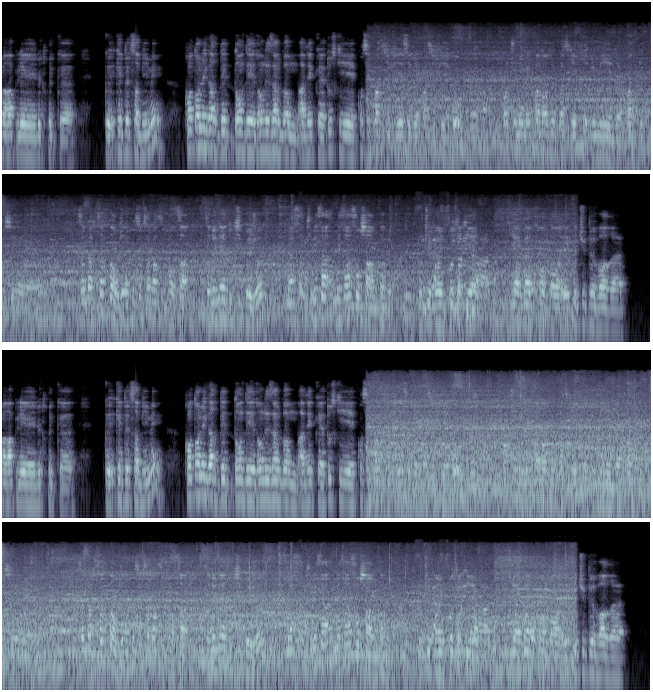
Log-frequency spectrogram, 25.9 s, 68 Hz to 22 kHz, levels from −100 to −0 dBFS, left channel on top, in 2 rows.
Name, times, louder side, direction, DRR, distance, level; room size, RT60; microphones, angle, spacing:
voice 1, 0.0-1.4 2.1-3.2 3.7-9.2 10.0-13.9 14.5-16.7 17.0-18.3 18.7-20.8 21.3-22.5 23.1-25.4, equal, 55° right, 1.1 m, -31 dB
sound 1, 7.3-24.5, right 7 dB, 80° right, 0.4 m, -33 dB
voice 2, 9.3-9.8 10.6-10.8 14.4-14.7 17.1-17.4 19.0-19.3 21.0-22.9, right 1 dB, 35° right, 1.2 m, -38 dB
4.7 x 2.5 x 2.3 m
head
